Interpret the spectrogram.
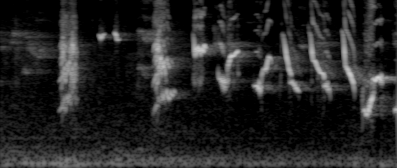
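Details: Shama song with a harsh, noisy opening note, short pure whistles, then a quick series of clear, downward-sweeping whistled notes that grows steadily more fluid.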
